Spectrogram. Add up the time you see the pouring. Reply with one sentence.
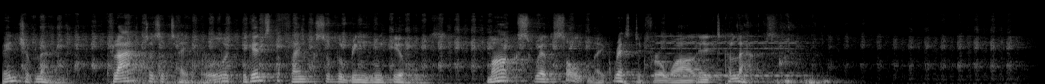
You can hear the pouring for 2 seconds altogether.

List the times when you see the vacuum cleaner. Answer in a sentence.
You can't hear the vacuum cleaner here.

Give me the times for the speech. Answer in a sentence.
The speech can be heard from 0.0 to 7.8 s.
